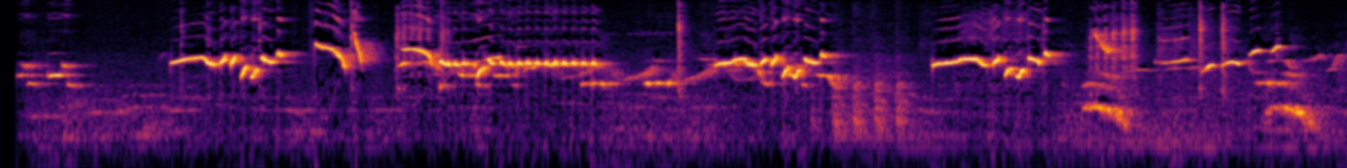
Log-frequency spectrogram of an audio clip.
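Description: Oriental magpie-robin giving loud, varied whistled phrases, sweet slurred notes mixed with quick chattering trills, in rapid bursts with short pauses.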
